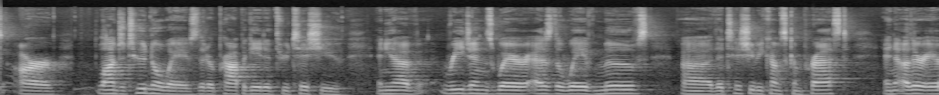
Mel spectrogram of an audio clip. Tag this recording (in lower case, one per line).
speech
